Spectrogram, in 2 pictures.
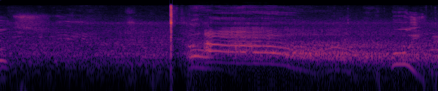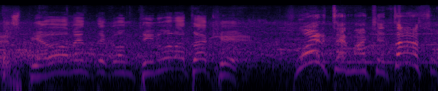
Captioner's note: applause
